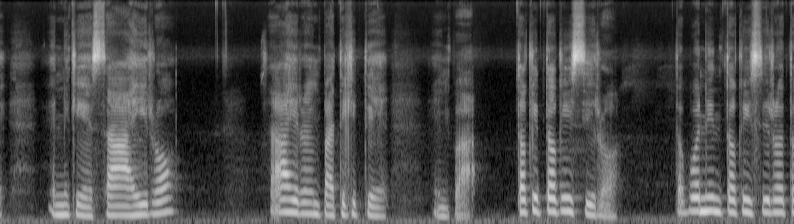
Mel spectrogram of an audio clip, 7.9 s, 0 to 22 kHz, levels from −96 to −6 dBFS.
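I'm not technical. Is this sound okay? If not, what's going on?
No. From about 6.06 s to the end of the clip, the speech picks up a fine hiss or grittiness. This is sample clock jitter. The timing signal that tells the equipment when to measure the sound wobbles, by roughly a millionth of a second, so each measurement lands a little early or late. The resulting errors are largest where the sound changes fastest, so the roughness is strongest on loud and sharp sounds and drops away in pauses.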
